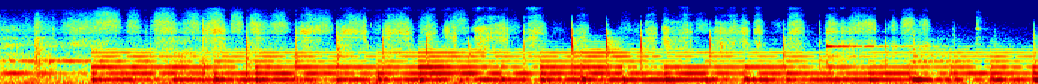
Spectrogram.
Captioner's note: chalk scratches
